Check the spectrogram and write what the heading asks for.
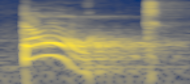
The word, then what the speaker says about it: talked: here l is silent and e d is pronounced as ta walked he walked very slowly walked and talked t-a-l-k-e-d he talked to me over the phone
